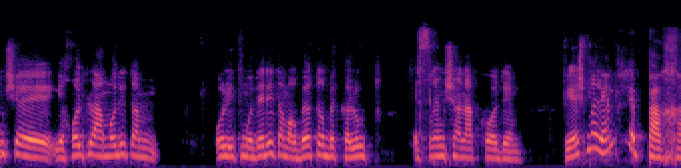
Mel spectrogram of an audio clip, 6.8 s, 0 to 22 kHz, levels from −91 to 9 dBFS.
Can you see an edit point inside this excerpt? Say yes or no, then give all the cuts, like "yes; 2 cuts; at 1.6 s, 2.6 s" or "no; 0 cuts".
no; 0 cuts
